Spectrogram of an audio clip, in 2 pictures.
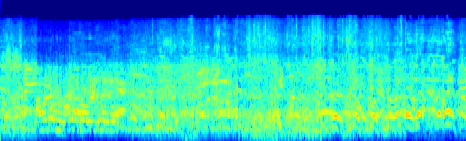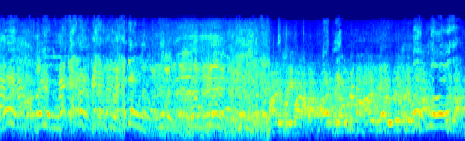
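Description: Men nearby shout excitedly.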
